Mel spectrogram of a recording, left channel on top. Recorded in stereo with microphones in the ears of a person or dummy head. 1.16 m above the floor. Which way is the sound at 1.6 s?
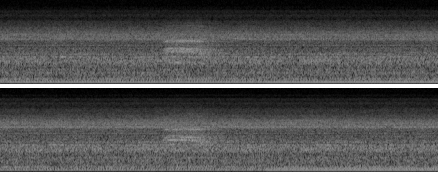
25° left (ahead or behind).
